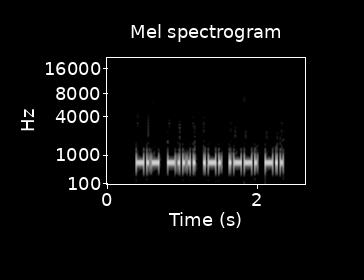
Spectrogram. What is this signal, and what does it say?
Morse code, heard as a keyed tone, about 34 wpm, 700 Hz. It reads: K6RPD
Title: USA Call Signs - 5 Characters - Repeated 2x - 35wpm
